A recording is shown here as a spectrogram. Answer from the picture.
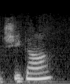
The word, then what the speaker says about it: Qigong: Did I pronounce that right, Qigong? Is that right? – You've got it.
